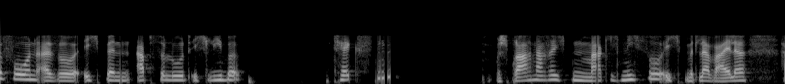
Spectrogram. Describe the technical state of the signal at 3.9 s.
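At 3.9 s the signal is inside a stretch of packet loss filled with silence, running from 3.76 to 3.96 s. About 140 ms of audio is missing, scattered across those 200 ms. The longest single gap is 60 ms. The gaps fit 20 ms packets. The receiver played silence wherever a packet failed to arrive. The sound is chopped into holes with abrupt edges. The narrow telephone band of the G.711 coding carries on around them.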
